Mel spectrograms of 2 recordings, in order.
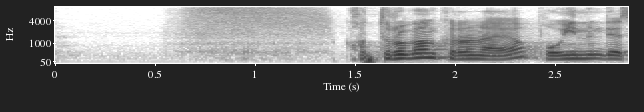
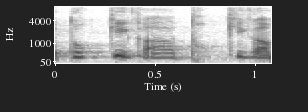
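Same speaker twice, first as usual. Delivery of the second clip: put-on child crying; 10 semitones higher, slower than usual. Child sobbing quoted.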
